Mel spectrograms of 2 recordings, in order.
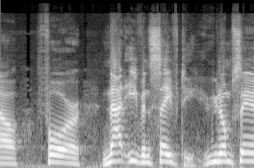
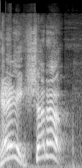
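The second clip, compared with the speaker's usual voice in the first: higher-pitched mock roar; pitched-up, commanding shout, half played; raised voice; 9 semitones higher, slower than usual. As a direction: bark it out like an old-school boss. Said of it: "can't even raise their voice now".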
